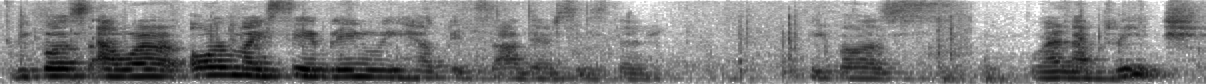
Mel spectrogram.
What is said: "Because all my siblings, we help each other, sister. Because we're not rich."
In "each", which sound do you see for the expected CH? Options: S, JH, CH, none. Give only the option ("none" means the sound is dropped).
S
